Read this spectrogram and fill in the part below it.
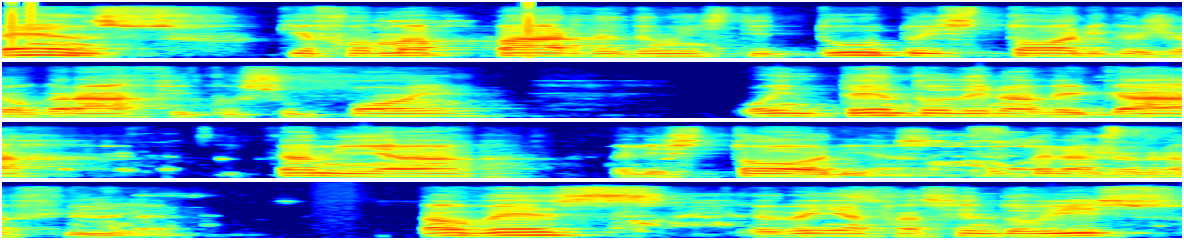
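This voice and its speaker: A man's fairly high voice in a Spanish accent, at a moderate pace with long, frequent pauses and ordinary pitch variation. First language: Spanish (speaking Portuguese). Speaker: geologist and academic. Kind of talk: formal induction speech. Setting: virtual session. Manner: formal.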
